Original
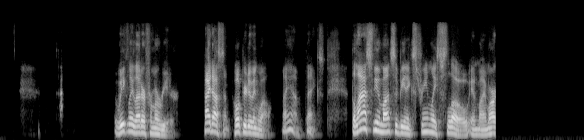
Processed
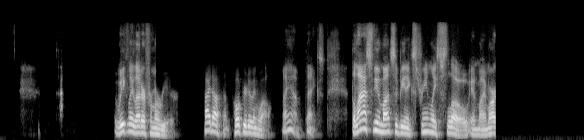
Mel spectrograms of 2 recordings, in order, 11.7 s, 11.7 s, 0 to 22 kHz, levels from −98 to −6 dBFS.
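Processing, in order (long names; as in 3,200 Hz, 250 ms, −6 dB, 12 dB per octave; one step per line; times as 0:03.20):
0:03.12–0:05.31: low-pass filter 1,100 Hz 24 dB per octave
level +2.5 dB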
